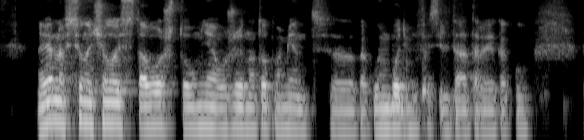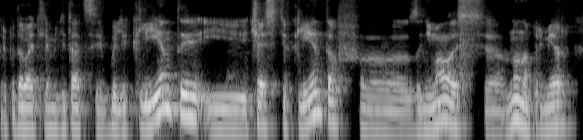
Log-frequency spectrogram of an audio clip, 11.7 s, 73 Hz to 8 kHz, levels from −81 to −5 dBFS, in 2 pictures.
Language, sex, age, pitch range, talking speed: Russian, male, 20-39, 100-120 Hz, 145 wpm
